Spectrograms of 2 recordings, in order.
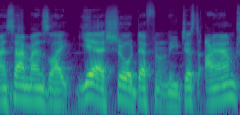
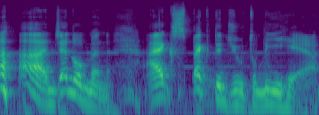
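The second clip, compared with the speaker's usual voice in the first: put-on Transylvanian accent, sing-song and swooping; 3 semitones lower than usual. Retelling how Doc Ock greets visitors at the warehouse, play Doc Ock in a Transylvanian accent. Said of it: "I'm doing a Transylvanian accent now".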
